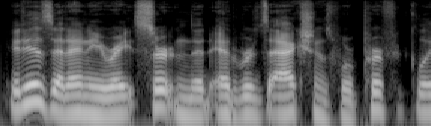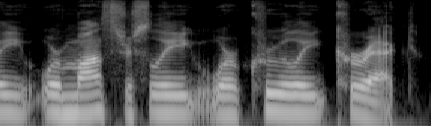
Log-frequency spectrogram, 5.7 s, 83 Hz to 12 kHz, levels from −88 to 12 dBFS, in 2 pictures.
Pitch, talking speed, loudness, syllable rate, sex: 140 Hz, 145 wpm, -19 LUFS, 5.3 syllables/s, male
